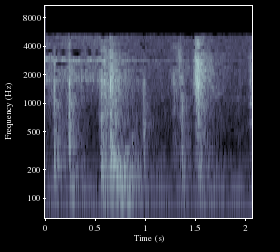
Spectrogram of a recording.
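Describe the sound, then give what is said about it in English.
Several dull thumps on a door, irregularly spaced, with no voices, like someone knocking or rattling to be let in. “Come on in, Johnny boy. The door ain't locked.”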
